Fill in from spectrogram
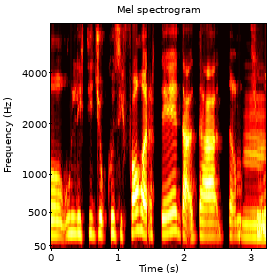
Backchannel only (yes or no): no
